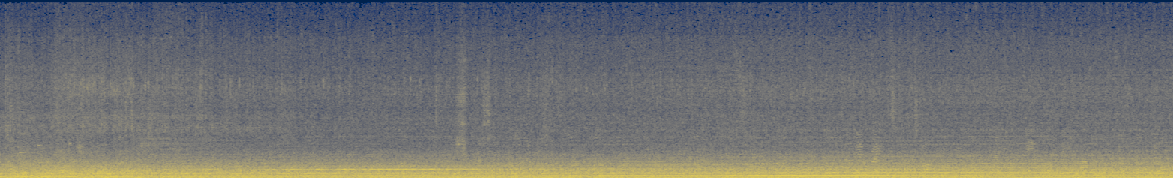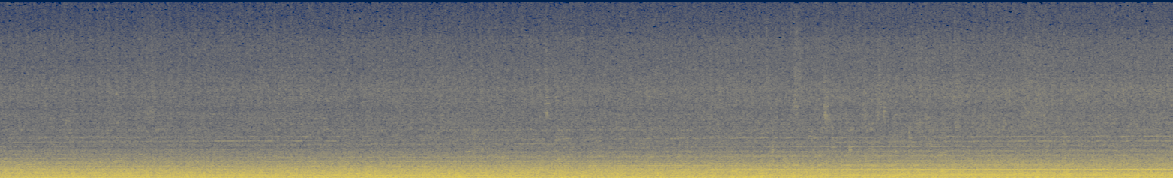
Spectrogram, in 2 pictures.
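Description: Vintage bus engine running steadily as the bus drives along, a low drone with a fainter whine that slowly rises and falls in pitch.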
